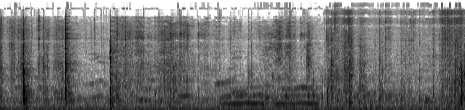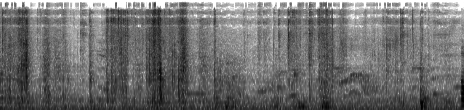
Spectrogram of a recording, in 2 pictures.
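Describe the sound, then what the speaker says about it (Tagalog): A knife chops through crispy lechon kawali pork belly, a series of sharp crunchy cracks and taps close by, irregular over several seconds, with quiet background sounds between cuts. "atin na po siyang hihiwain. Pakinggan nyo po yung kanyang sounds."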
